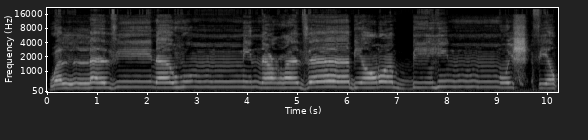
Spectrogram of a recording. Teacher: huruf za-nya dibaca tipis, tarqiq, lidahnya agak keluar sedikit, kasrah dua harokat karena setelahnya ada huruf ya sukun, dan huruf nunnya dibaca tipis, fathah satu harokat. · huruf wawunya dibaca fathah, cukup satu harokat saja karena setelahnya langsung disambung huruf lam yang tasydid dan fathah satu harokat.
